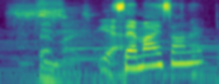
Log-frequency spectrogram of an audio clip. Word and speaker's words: Semisonic: It's by Semisonic. Is that how you say it? – Semisonic.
